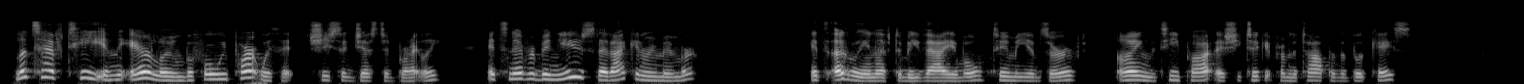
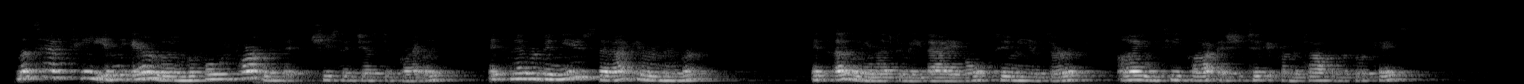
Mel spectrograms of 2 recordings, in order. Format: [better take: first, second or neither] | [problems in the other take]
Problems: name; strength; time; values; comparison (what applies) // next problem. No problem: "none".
first | room echo; dies away in 0.9 s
